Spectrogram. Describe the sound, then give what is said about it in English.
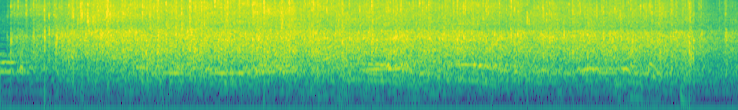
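An audience claps steadily for several seconds to welcome two new children into the family of God, a dense, even wash of applause that holds at a constant level before tapering slightly at the end, with faint voices mixed in. “Hey, let's give another round of applause for these kids.”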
